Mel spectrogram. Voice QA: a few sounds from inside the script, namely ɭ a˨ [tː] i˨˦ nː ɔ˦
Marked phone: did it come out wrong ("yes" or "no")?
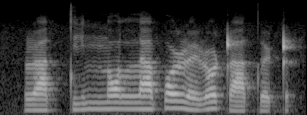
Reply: no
